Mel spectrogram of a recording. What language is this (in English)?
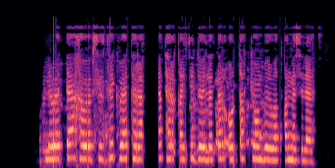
Uyghur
